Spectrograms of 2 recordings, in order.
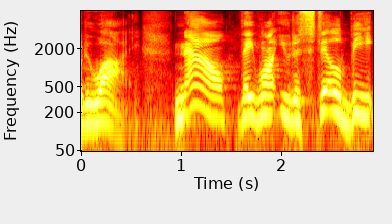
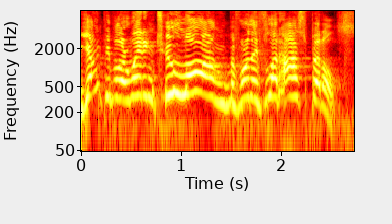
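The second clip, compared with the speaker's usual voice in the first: mocking high news voice, much higher; mock news anchor; 11 semitones higher than usual. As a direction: parody a breathless news report. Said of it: "they're saying".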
